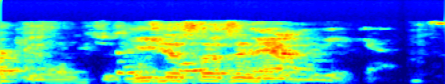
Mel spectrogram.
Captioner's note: people chattering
